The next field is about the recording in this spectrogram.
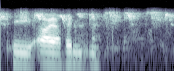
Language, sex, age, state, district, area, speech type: Dogri, male, 18-30, Jammu and Kashmir, Kathua, rural, conversation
